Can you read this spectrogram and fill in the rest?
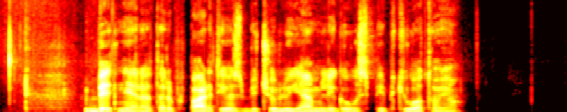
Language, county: Lithuanian, Vilnius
